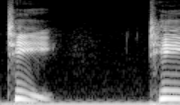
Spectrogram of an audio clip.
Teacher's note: যখন আমরা বলতেছি টি, টি বললে আমাদের কিন্তু এক ধরনের দাঁতের গোড়া থেকে শুরু করে উপরে তালু প্যালেট পর্যন্ত যেন একটা প্রেসার ক্রিয়েট করতেছে, এবং এইভাবে টিটা তৈরি হচ্ছে।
